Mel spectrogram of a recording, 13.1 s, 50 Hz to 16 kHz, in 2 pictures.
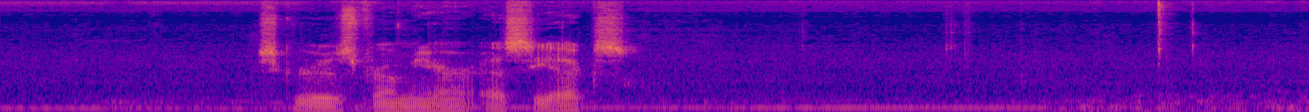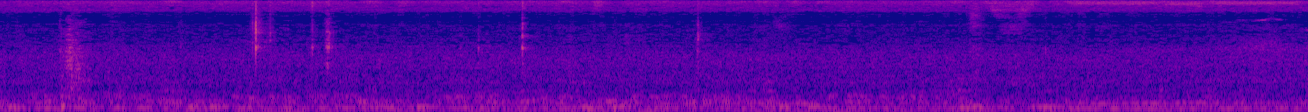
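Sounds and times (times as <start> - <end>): steady low hum: 0.0 - 13.0
small parts clicking: 4.7 - 5.0, 5.7 - 6.1, 7.7 - 9.3.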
